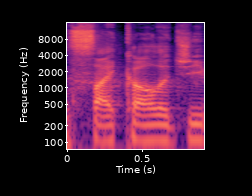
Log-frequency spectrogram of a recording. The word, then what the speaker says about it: psychology: Kind of like in English, you don't pronounce the P in psychology, but we do in French.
